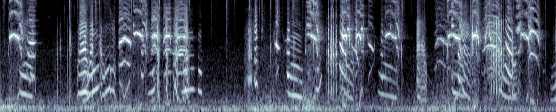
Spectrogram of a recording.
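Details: Green ringneck talking parrot producing bursts of harsh, speech-like squawks and high clipped notes, grouped in phrases separated by brief pauses, across roughly eleven seconds.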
